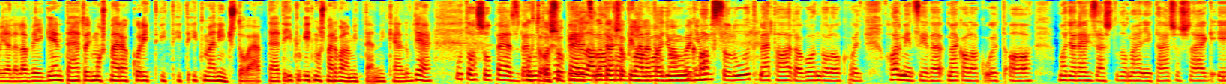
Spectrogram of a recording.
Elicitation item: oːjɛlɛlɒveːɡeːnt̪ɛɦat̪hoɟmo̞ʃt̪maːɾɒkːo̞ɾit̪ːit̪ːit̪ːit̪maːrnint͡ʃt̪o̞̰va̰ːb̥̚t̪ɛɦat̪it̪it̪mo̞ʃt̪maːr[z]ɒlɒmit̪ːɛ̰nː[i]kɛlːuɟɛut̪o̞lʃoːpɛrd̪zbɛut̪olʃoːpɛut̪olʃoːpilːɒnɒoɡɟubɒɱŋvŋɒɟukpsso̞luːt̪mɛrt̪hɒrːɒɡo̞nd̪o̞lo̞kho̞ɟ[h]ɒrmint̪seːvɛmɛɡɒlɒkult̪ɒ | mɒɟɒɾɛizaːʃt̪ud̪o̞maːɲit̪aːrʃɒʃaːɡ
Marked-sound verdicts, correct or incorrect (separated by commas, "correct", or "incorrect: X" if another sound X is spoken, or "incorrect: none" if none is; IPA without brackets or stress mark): incorrect: v, correct, correct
